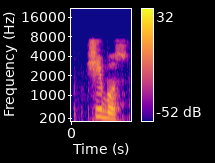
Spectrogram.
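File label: "сибус", Komi, female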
